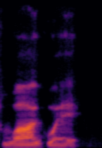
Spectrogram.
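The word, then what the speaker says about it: Wagué: But I've been pronouncing his name wrong. I have a note that says it's Wagwe, Mola Wagwe.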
